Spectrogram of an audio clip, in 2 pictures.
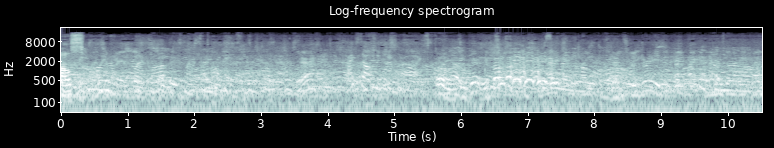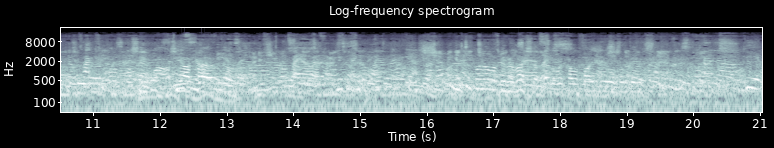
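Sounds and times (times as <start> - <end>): background chatter of people: 0.0 - 21.0.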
